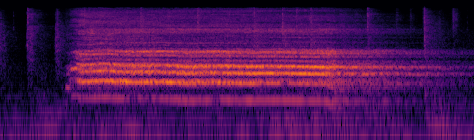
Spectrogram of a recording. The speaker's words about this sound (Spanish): Cuando la estaca le atravesó el corazón, el hacendado emite un grito de terror y de rabia.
